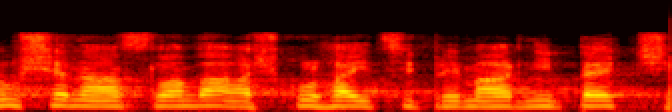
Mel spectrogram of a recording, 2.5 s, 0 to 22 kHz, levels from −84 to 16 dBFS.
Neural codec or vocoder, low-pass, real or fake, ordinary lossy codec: codec, 16 kHz, 16 kbps, FreqCodec, smaller model; 7.2 kHz; fake; AAC, 48 kbps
